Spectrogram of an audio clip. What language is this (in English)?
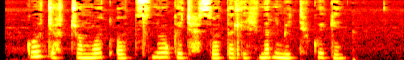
Mongolian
